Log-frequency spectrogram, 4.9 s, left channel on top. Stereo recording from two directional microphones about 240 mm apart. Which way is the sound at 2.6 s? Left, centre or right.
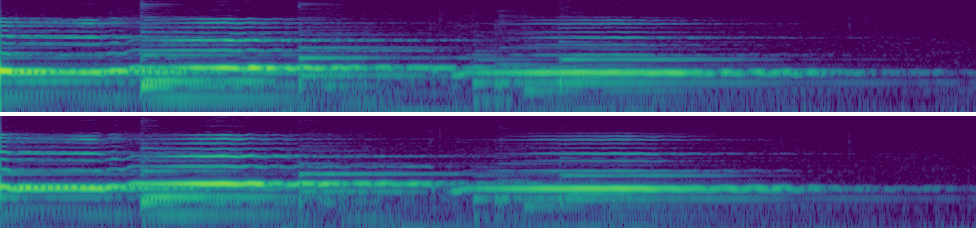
Right.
